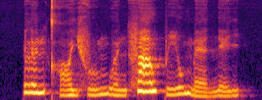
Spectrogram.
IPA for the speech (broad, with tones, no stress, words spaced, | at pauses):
lɵ˥nkʰɔː˨jfuː˨˥mwɵ˨˧n faː˥wpiː˨˥wmɛː˨˩ n̪e˨˧j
